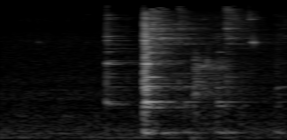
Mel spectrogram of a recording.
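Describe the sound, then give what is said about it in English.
A short clink of a water bottle being picked up for a drink, one sharp bright knock followed by faint handling and shuffling, with no talking. “But, hold on, I'm gonna drink some water because I think I'm really dry.”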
